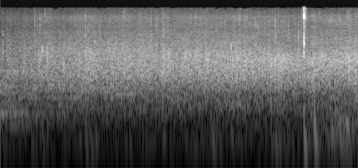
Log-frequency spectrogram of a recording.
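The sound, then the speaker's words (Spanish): A church audience claps steadily and continuously in applause for Christ during a sermon, a dense wash of many hands at a fairly loud, even level, with no voices standing out. “Dale un aplauso a Cristo, hermano.”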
